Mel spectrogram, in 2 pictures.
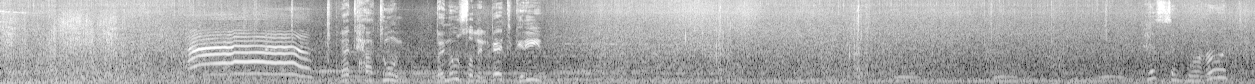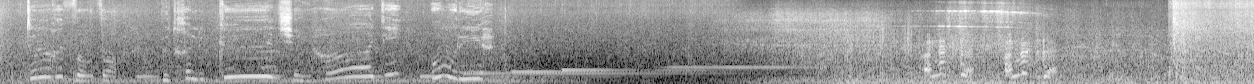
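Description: Strong wind blows across the open sea.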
